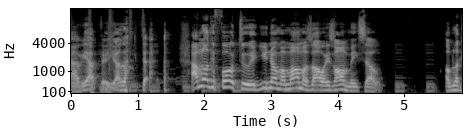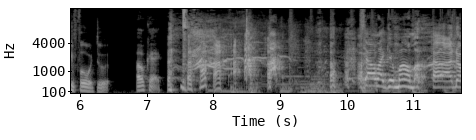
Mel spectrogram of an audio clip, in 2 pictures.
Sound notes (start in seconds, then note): 7.4 laughing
